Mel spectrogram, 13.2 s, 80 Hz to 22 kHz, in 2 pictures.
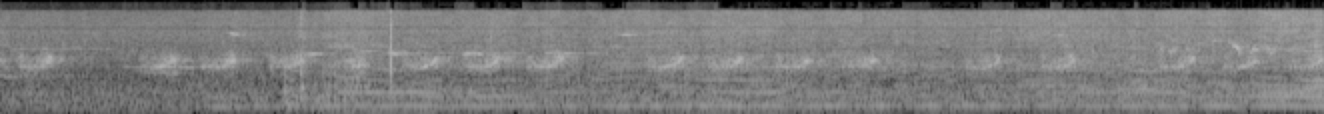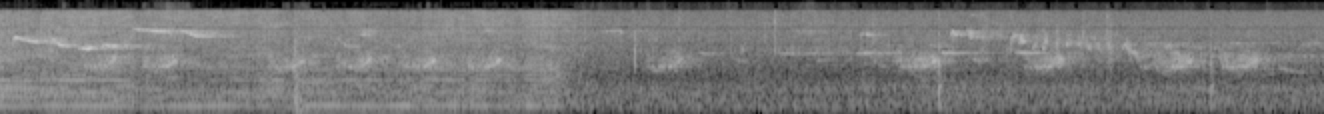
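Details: Saxon wasp building its aerial nest on day one, 16 April 2015. A droning, harmonic hum lasts about eight seconds, then drops away. Quick high bird chirps repeat throughout, with more scattered twittering near the end.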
